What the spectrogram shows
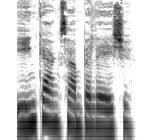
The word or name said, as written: engangsemballage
